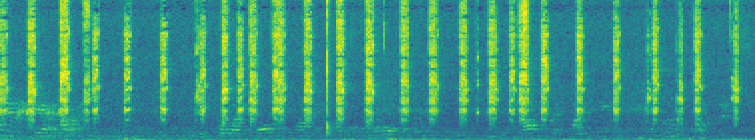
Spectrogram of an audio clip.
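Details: Hand-fed zebra finch chicks, two nestlings aged four and three days, calling during feeding: quick bursts of hissy, high-pitched begging chirps, roughly three per second, over a low steady hum.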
